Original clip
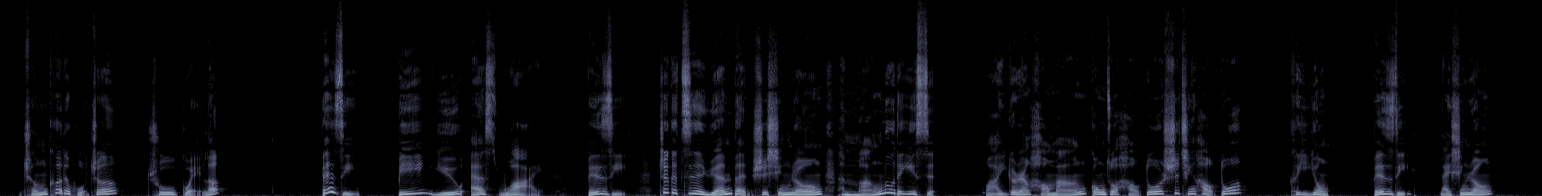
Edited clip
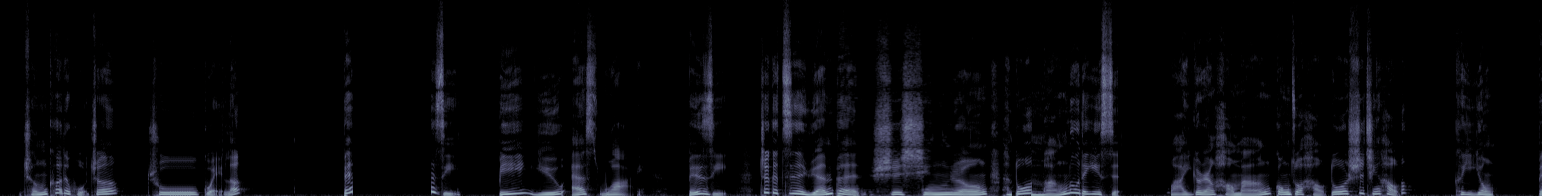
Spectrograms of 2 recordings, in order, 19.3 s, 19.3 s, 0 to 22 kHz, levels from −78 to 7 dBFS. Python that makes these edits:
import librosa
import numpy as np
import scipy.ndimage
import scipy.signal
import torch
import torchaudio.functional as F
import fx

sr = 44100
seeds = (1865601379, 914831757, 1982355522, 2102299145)

y = fx.studio_fade_out(x, sr, start_s=6.39, length_s=0.32)
y = fx.edit(y, sr, fx.stutter(start_s=2.11, slice_s=0.03, count=10),
    fx.insert_room_tone(at_s=4.14, length_s=0.99),
    fx.stretch_span(start_s=9.18, length_s=0.8, factor=2.0),
    fx.move(start_s=15.22, length_s=0.25, to_s=10.59), tone=tone)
